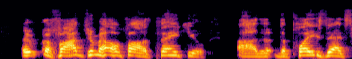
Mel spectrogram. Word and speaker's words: Ifeatu Melifonwu: Our safety, I'm not going to try to pronounce his name. Ifeatu Melifonwu. Ifeatu Melifonwu, thank you.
